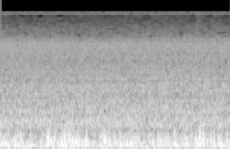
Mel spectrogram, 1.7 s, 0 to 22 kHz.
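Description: The air conditioning blower of a Nissan Sentra N16 with a defective intake air control valve runs turned up, a steady broadband whoosh of moving air, continuous and fairly soft.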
